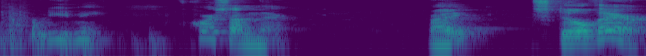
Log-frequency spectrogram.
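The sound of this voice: The pitch swings widely at a fairly slow pace. Vocal fry runs through the voice. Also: man.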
